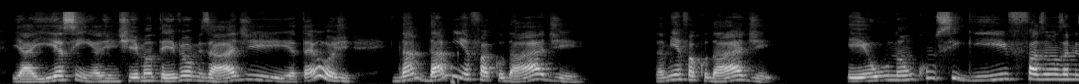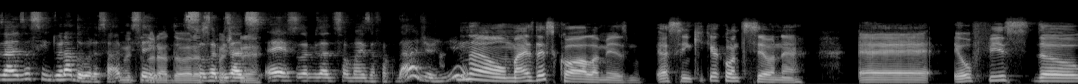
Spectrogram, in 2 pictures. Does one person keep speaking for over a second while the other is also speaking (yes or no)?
yes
